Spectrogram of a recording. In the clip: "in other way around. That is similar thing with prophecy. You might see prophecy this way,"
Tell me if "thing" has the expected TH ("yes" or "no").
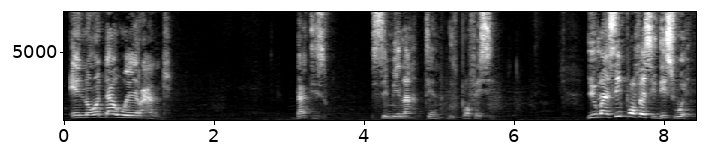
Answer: no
